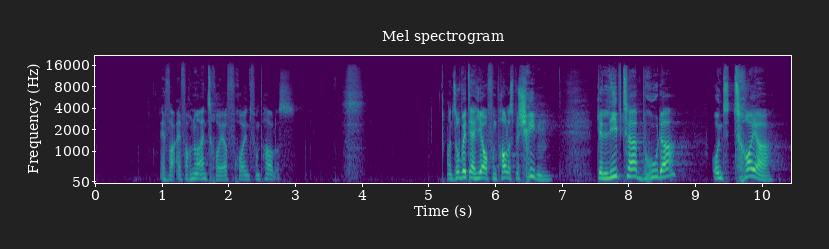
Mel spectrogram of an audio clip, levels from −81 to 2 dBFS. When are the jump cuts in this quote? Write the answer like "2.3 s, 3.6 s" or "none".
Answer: none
